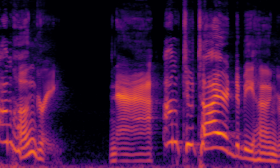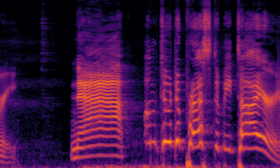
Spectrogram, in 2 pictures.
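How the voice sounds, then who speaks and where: A man's put-on character voice, extremely high-pitched, at a fairly slow pace, on a very clean recording against a silent background. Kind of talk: old-timey character actor. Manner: depressed, gloomy.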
